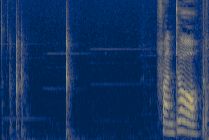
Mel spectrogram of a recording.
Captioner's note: doorbell rings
